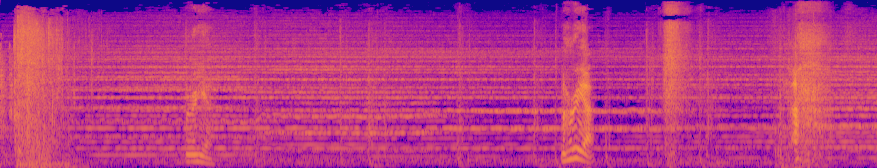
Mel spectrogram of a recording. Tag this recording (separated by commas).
Speech, Music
